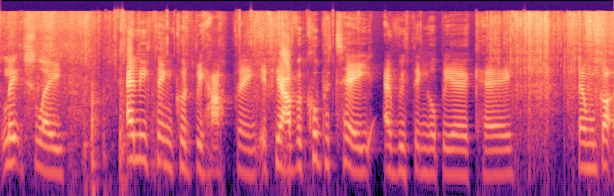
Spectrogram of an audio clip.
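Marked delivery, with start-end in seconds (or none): none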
